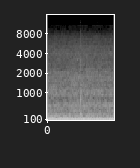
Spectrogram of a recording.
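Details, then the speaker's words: 2009 Ford Ka, a Copart category N salvage car, inspected on delivery with no dash warning lights and the AC switched off. A low, steady idle pulse has an even beat with no ticks or hunting. Normal idle. "say it runs and idles really nicely"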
